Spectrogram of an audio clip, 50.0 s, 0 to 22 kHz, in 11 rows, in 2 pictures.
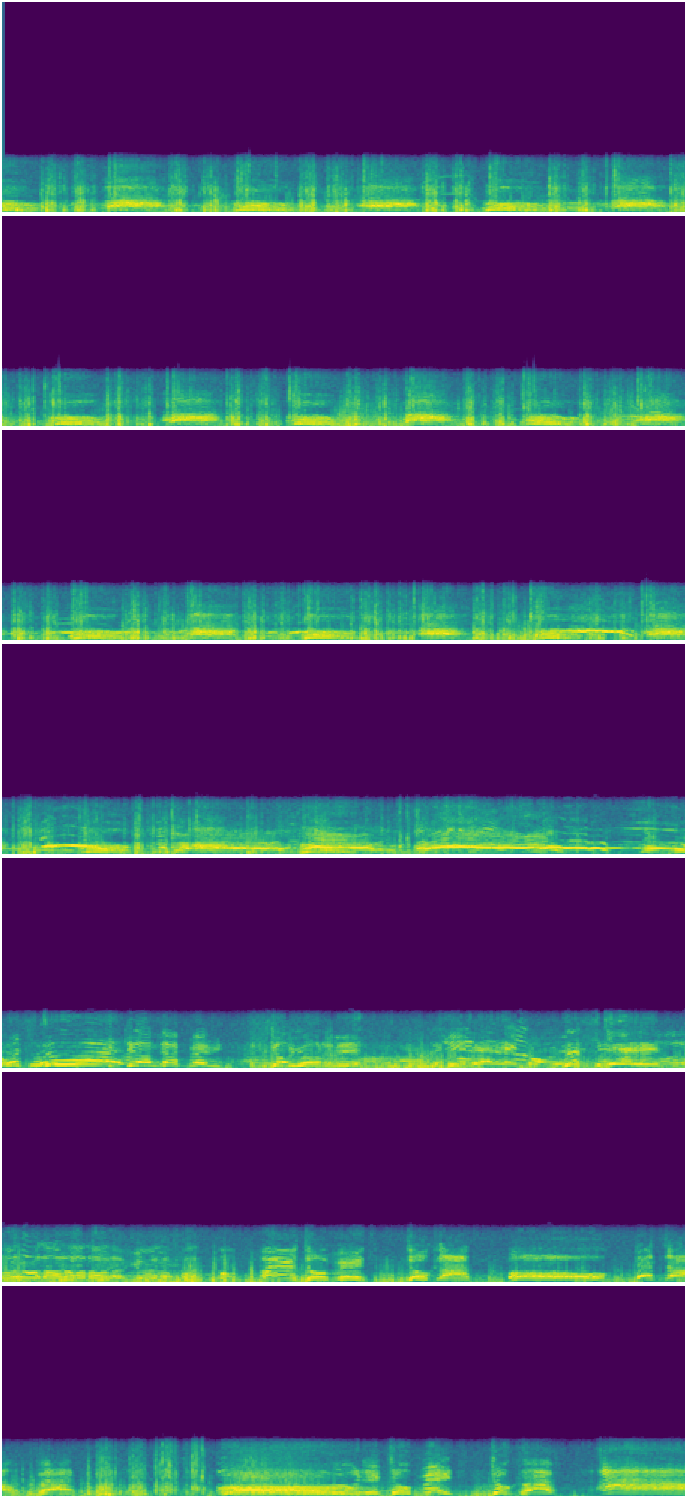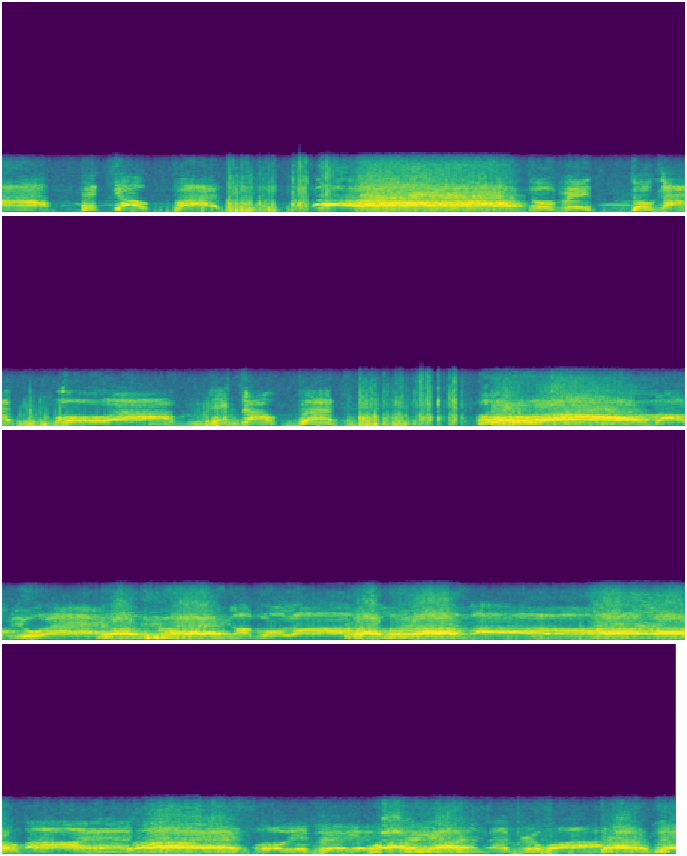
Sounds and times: Speech: 16.9s - 27.8s, 29.6s - 31.1s, 32.0s - 33.4s.

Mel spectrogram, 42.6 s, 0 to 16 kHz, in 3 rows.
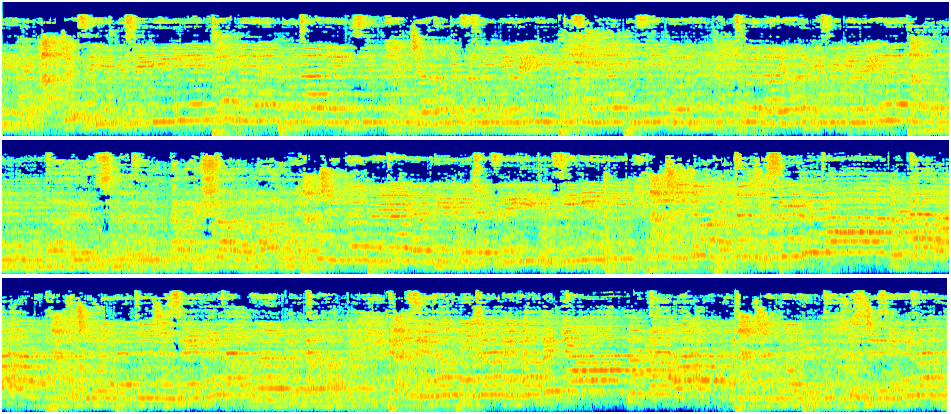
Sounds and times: Female singing: 0.0s - 42.5s
Music: 0.0s - 42.5s.

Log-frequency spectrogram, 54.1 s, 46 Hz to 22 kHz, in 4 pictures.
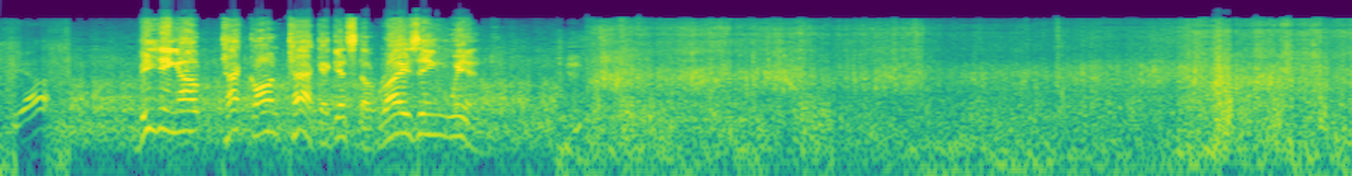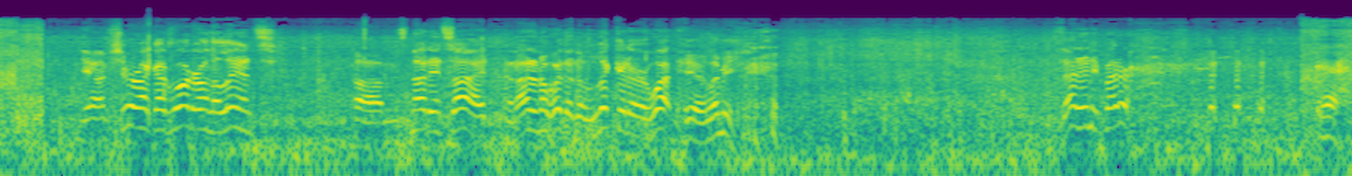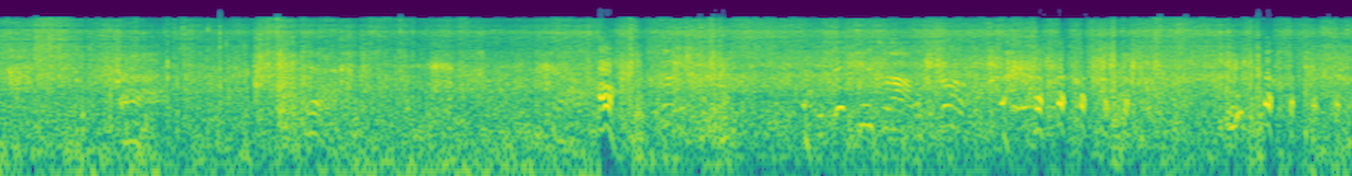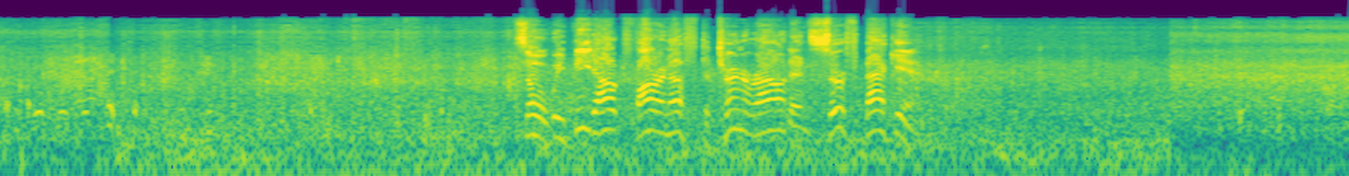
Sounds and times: Sailboat, sailing ship: 0.0s - 54.0s
Wind: 0.0s - 54.0s.

